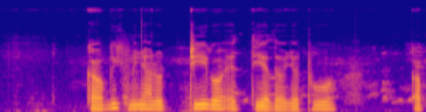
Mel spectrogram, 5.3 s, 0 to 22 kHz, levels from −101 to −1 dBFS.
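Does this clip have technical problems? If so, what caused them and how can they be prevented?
Yes, there are regular clicks every 1.33 s from 0.44 to 4.45 s, about four of them. These are clock drift buffer slips, likely from two unsynced devices drifting apart by roughly a tenth of a percent. Lock both devices to one shared word clock to prevent it.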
